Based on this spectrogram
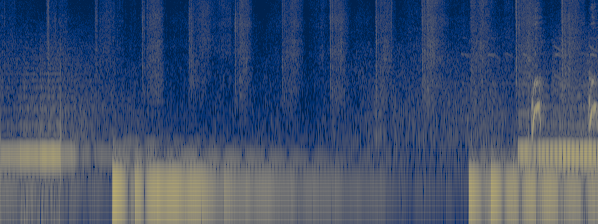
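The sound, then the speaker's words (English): A soaked dog in the ocean barks repeatedly in a steady, evenly spaced rhythm, the sharp barks ringing out over a low, sustained droning tone that swells in and out. “Look at that stupid dog. He's completely soaked.”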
